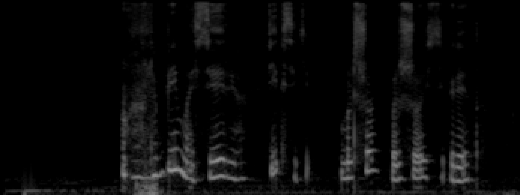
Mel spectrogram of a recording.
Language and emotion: Russian, sad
